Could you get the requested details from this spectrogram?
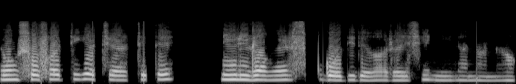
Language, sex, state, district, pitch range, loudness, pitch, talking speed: Bengali, female, West Bengal, Kolkata, 195-225 Hz, -19 LUFS, 210 Hz, 160 wpm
